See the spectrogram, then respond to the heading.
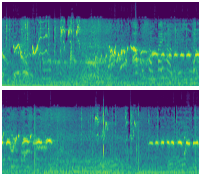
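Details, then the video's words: White-rumped shama, a national champion contest bird, singing in the clear open ngeplong style: whistled, warbling phrases rising and falling, ending in a steady level whistle, over a low background hum. "burung berkicau Murai Batu Ngeplong gacor Juara Nasional"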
